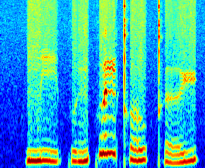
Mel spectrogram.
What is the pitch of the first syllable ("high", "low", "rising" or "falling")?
low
